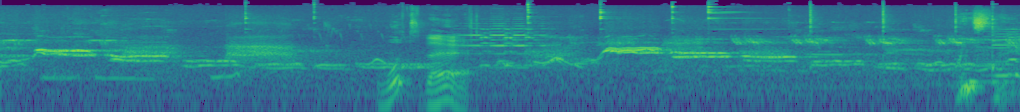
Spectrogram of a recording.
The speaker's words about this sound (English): What's going on up there? Tell me what you see. It's the birds up in the trees.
